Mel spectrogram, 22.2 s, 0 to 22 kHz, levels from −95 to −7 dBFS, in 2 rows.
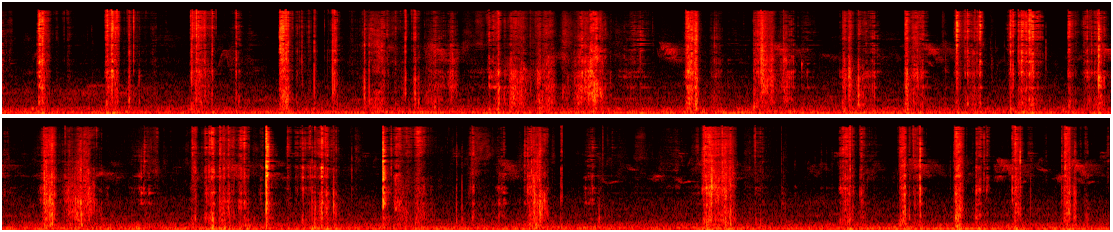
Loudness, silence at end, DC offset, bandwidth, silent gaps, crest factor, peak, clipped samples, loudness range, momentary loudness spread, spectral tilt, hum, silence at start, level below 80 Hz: -43 LUFS; 0 s; under 0.1%; 17 kHz; none; 36 dB; -10 dBFS; under 0.1%; 8 LU; 20 LU; -1 dB/octave; none; 0 s; -58 dBFS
